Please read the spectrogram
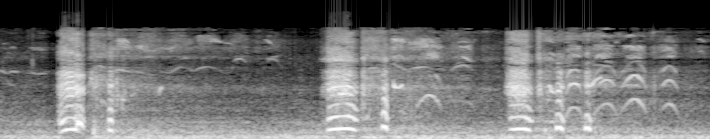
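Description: A baby's voice squealing and giggling in three short bursts, each a breathy squeal followed by a quick run of rising-and-falling giggles.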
